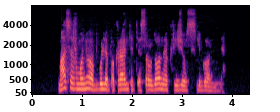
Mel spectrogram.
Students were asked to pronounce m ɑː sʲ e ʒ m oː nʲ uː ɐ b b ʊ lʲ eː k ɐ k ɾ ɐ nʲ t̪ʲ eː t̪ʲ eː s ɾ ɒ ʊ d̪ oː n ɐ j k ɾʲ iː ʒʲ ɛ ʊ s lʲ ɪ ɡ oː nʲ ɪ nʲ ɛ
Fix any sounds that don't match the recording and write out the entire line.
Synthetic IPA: m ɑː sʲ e ʒ m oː nʲ uː ɐ b ɡ ʊ lʲ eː p ɐ k ɾ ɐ nʲ t̪ʲ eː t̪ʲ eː s ɾ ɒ ʊ d̪ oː n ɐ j k ɾʲ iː ʒʲ ɛ ʊ s lʲ ɪ ɡ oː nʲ ɪ nʲ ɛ

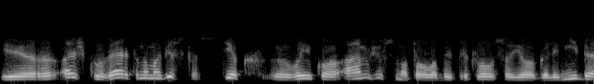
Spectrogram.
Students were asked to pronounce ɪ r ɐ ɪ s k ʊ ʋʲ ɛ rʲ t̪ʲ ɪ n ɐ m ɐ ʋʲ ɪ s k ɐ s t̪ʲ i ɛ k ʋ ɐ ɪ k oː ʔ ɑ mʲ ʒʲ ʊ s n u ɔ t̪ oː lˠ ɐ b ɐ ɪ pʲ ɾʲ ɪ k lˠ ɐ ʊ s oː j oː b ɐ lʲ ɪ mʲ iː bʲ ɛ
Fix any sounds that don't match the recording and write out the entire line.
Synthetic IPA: ɪ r ɐ ɪ ʃ k ʊ ʋʲ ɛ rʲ t̪ʲ ɪ n ɐ m ɐ ʋʲ ɪ s k ɐ s t̪ʲ i ɛ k ʋ ɐ ɪ k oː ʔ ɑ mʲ ʒʲ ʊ s n u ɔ t̪ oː lˠ ɐ b ɐ ɪ pʲ ɾʲ ɪ k lˠ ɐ ʊ s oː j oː ɡ ɐ lʲ ɪ mʲ iː bʲ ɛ

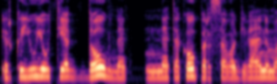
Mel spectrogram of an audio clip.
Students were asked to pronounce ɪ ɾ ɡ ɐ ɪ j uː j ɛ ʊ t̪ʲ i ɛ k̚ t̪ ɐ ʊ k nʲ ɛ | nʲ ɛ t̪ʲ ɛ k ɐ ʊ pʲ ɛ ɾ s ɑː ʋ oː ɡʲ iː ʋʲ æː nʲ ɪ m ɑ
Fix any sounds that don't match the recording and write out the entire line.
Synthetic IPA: ɪ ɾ k ɐ ɪ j uː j ɛ ʊ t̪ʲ i ɛ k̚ d̪ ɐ ʊ k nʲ ɛ | nʲ ɛ t̪ʲ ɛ k ɐ ʊ pʲ ɛ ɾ s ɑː ʋ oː ɡʲ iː ʋʲ æː nʲ ɪ m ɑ

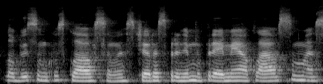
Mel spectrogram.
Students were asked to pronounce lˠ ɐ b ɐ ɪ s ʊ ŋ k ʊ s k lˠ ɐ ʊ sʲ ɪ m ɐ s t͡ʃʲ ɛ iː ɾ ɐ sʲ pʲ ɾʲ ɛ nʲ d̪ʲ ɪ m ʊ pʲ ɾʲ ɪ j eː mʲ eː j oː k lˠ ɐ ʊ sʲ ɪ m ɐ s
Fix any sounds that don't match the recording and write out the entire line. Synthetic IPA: lˠ ɐ b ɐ ɪ s ʊ ŋ k ʊ s k lˠ ɐ ʊ sʲ ɪ m ɐ s t͡ʃʲ ɛ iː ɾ ɐ sʲ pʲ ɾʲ ɛ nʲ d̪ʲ ɪ m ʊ pʲ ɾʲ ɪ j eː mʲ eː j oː k lˠ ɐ ʊ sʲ ɪ m ɐ s

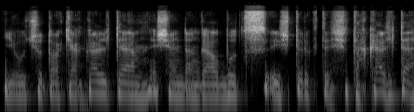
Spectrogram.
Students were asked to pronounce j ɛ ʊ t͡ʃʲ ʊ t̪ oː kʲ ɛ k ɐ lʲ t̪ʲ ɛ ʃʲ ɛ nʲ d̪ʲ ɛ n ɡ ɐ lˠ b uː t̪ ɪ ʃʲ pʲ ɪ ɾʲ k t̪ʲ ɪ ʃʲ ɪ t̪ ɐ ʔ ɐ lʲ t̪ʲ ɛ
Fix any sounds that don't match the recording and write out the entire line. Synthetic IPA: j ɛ ʊ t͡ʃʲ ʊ t̪ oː kʲ ɛ k ɐ lʲ t̪ʲ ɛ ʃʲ ɛ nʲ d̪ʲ ɛ n ɡ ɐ lˠ b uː t̪ ɪ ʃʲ pʲ ɪ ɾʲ k t̪ʲ ɪ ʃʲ ɪ t̪ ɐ k ɐ lʲ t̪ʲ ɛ

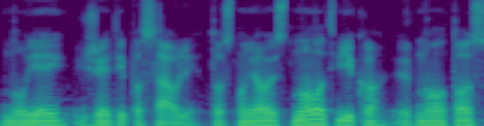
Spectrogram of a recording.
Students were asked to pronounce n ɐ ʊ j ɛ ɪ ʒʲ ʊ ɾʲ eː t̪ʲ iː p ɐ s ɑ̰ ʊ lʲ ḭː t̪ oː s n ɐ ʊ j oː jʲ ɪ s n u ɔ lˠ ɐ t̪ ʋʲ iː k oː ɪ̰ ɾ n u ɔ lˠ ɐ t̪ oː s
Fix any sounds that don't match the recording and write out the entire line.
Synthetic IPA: n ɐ ʊ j ɛ ɪ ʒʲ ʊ ɾʲ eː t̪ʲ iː p ɐ s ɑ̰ ʊ lʲ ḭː t̪ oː s n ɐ ʊ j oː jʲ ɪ s n u ɔ lˠ ɐ t̪ ʋʲ iː k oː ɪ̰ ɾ n u ɔ lˠ ɐ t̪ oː s

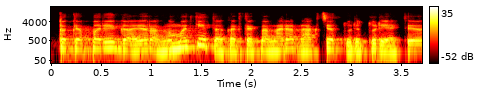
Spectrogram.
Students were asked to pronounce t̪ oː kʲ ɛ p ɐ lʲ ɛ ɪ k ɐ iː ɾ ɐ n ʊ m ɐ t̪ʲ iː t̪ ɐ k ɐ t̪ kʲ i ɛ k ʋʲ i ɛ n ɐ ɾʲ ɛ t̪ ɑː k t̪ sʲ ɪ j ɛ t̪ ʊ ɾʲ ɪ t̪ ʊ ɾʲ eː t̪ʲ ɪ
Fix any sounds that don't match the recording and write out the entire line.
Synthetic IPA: t̪ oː kʲ ɛ p ɐ ɾʲ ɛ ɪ ɡ ɐ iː ɾ ɐ n ʊ m ɐ t̪ʲ iː t̪ ɐ k ɐ t̪ kʲ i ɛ k ʋʲ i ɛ n ɐ ɾʲ ɛ d̪ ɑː k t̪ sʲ ɪ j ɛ t̪ ʊ ɾʲ ɪ t̪ ʊ ɾʲ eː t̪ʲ ɪ

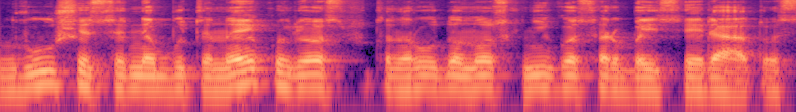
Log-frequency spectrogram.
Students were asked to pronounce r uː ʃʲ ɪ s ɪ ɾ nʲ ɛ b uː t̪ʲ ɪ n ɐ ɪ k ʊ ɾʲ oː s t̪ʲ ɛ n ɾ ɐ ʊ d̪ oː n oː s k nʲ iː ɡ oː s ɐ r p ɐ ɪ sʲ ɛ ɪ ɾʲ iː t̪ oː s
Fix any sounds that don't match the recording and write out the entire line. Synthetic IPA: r uː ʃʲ ɪ s ɪ ɾ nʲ ɛ b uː t̪ʲ ɪ n ɐ ɪ k ʊ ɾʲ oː s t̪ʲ ɛ n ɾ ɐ ʊ d̪ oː n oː s k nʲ iː ɡ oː s ɐ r b ɐ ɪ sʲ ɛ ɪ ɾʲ æː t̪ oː s

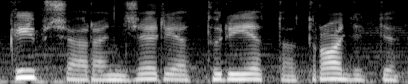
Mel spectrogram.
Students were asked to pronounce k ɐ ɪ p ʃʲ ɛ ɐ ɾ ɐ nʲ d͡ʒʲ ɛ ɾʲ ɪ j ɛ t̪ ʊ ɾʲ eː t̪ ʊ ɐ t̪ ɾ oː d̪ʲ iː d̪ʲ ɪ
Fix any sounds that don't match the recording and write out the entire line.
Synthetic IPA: k ɐ ɪ p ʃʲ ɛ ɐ ɾ ɐ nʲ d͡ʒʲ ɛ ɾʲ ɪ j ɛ t̪ ʊ ɾʲ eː t̪ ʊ ɐ t̪ ɾ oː d̪ʲ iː t̪ʲ ɪ

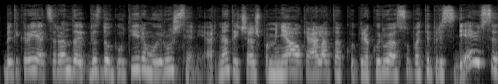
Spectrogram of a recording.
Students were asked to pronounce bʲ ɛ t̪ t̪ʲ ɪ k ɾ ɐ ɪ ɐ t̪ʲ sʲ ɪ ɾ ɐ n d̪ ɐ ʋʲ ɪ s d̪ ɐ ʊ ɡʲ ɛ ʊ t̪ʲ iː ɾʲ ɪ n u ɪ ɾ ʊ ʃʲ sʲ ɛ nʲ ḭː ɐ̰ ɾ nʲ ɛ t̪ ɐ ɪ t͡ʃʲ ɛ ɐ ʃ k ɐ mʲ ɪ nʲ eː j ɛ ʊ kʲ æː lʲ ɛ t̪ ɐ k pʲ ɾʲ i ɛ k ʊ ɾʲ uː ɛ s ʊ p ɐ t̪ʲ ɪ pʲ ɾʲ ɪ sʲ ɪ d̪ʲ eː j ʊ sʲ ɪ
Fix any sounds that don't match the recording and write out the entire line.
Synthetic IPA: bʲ ɛ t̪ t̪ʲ ɪ k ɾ ɐ ɪ ɐ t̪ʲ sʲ ɪ ɾ ɐ n d̪ ɐ ʋʲ ɪ s d̪ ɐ ʊ ɡʲ ɛ ʊ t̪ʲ iː ɾʲ ɪ m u ɪ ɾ ʊ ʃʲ sʲ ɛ nʲ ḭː ɐ̰ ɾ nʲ ɛ t̪ ɐ ɪ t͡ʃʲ ɛ ɐ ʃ p ɐ mʲ ɪ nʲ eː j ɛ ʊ kʲ æː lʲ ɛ t̪ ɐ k pʲ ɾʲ i ɛ k ʊ ɾʲ uː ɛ s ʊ p ɐ t̪ʲ ɪ pʲ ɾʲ ɪ sʲ ɪ d̪ʲ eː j ʊ sʲ ɪ

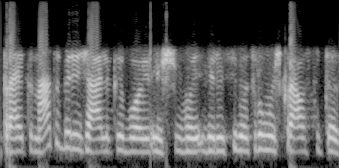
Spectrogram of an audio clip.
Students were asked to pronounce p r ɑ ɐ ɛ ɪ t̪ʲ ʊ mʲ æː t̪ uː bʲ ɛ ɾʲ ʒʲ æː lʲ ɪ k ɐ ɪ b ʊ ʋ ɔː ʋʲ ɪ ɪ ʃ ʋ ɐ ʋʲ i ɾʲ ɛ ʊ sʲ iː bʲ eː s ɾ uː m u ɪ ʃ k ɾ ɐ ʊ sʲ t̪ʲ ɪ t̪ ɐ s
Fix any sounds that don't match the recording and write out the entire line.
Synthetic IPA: p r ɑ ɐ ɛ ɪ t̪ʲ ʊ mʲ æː t̪ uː bʲ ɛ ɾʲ ʒʲ æː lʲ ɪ k ɐ ɪ b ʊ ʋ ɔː ɪ ɪ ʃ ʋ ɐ ʋʲ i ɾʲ ɛ ʊ sʲ iː bʲ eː s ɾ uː m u ɪ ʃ k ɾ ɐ ʊ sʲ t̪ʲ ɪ t̪ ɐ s

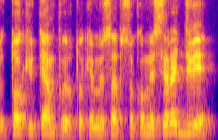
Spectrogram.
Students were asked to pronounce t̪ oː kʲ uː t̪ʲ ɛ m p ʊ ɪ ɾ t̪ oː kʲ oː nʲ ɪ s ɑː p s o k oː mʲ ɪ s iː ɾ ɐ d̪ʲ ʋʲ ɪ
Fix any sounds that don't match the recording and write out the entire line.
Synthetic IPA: t̪ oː kʲ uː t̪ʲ ɛ m p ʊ ɪ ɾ t̪ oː kʲ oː mʲ ɪ s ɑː p s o k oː mʲ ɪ s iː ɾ ɐ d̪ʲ ʋʲ ɪ

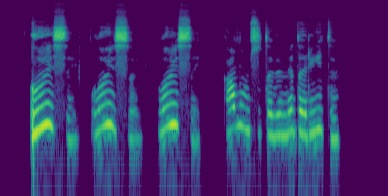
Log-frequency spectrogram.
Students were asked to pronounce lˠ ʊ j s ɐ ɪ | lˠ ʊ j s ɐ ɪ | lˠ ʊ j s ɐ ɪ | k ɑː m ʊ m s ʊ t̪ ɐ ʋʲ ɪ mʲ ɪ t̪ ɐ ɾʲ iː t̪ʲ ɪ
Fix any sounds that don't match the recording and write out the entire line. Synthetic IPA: lˠ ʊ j s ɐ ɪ | lˠ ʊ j s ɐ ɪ | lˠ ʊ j s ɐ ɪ | k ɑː m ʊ m s ʊ t̪ ɐ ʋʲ ɪ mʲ ɪ d̪ ɐ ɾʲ iː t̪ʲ ɪ

